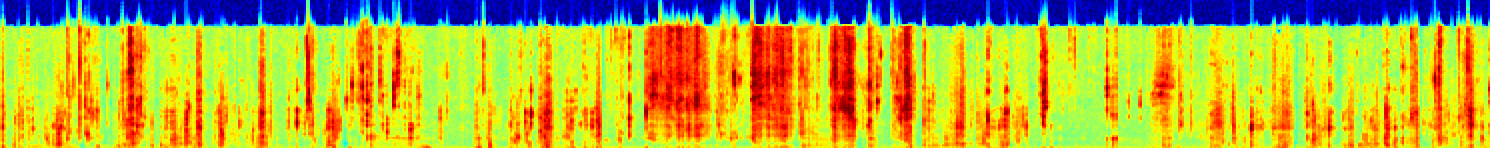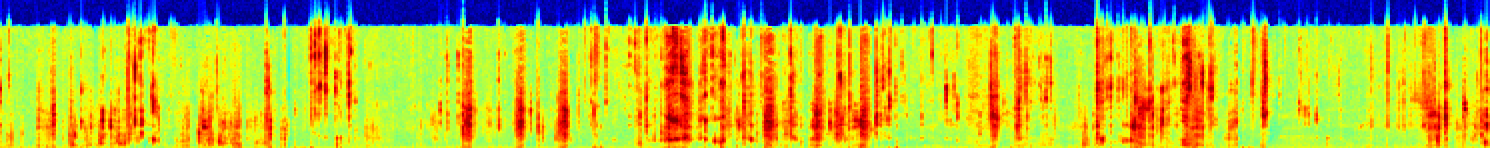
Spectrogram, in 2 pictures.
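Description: Close-miked chewing and biting of thick raw salmon sashimi: wet mouth sounds made of many quick clicks, going on without a break.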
